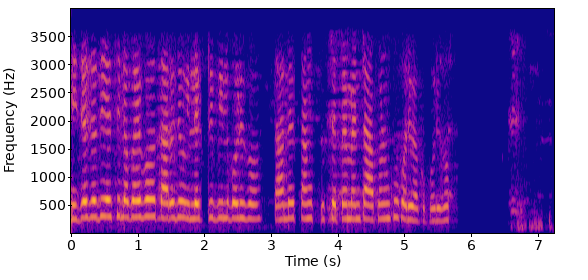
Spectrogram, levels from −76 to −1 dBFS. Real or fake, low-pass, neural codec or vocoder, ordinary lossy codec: real; 3.6 kHz; none; AAC, 16 kbps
